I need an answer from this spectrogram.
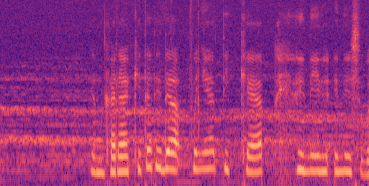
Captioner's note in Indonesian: hiks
